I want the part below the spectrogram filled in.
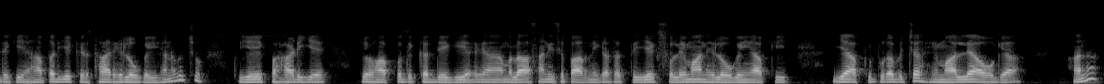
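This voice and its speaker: A man's voice: on the low side, level tone, fairly quick, darkish tone. A male teacher giving a recorded classroom lecture to children, walking through a map and often checking in with them, mixing English terms into his explanations. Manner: coaxing, keeps checking in with the children. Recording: dull lo-fi sound.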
